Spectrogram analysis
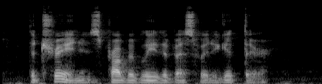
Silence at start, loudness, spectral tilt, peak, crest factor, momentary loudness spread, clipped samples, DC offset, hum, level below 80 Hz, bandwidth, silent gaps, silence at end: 0.15 s; -26 LUFS; -3.5 dB/octave; -6 dBFS; 22 dB; 12 LU; under 0.1%; under 0.1%; none; -52 dBFS; 16.5 kHz; none; 0.3 s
